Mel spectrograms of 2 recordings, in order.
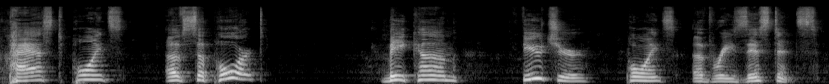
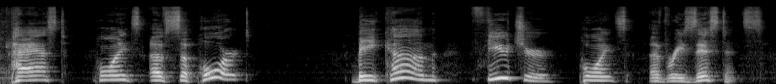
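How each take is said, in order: First: Slow, deliberate dictation; dictation pace. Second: Slow, deliberate dictation again; dictation pace. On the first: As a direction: say it slowly for them to write down. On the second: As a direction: spell it out slowly so they can write. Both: Shown as a demonstration. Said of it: "Write this down".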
